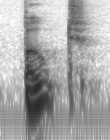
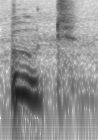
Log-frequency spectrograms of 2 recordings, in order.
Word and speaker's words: Bout: of arms dealer Victor bout boot boot b-o-u-t it says pronunciation looks like it's boot boot we recorded Wikipedia who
